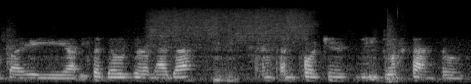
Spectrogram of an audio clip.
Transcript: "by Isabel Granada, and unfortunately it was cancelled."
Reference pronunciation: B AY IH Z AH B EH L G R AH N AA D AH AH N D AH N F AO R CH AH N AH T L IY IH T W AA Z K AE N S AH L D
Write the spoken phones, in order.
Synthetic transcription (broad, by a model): B AY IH S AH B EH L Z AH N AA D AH AH N D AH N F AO R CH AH N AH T L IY IH T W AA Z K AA N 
